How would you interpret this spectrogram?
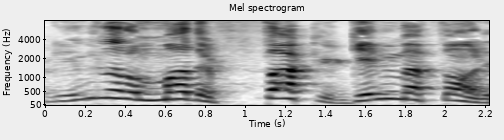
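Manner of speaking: put-on high, raging drunk yell through a door; mock drunken rage. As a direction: pound the door and scream for the phone. Drunk banging on bathroom door.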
